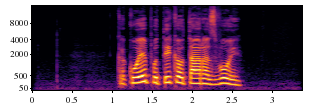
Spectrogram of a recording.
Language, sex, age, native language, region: Slovenian, female, 18-29, Slovenian, Central Slovenia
